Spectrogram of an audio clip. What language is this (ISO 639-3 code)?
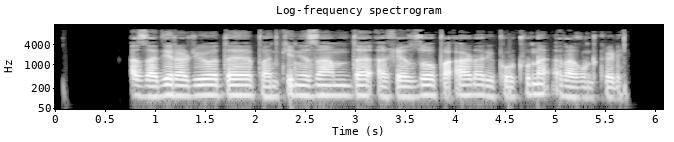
pus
